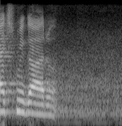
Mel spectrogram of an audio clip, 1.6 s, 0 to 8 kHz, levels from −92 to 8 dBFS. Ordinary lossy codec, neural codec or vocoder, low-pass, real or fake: none; none; 7.2 kHz; real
